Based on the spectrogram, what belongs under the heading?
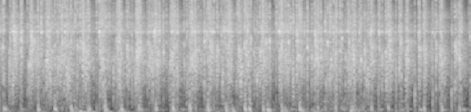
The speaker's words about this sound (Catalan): Un aplaudiment, que soni bé.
